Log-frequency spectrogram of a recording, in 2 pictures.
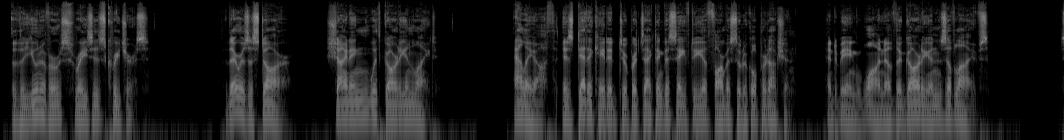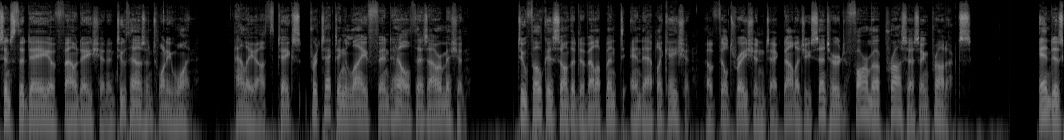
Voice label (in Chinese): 低沉 宣传片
